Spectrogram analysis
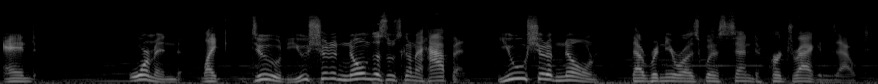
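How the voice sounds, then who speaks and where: A man giving casual, exclamatory fan commentary as a livestream host, his voice tiring as he goes. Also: mid-range voice. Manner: animated, exclamatory, informal. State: voice tiring, frequent throat clearing. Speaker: livestream host reviewing a TV series.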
